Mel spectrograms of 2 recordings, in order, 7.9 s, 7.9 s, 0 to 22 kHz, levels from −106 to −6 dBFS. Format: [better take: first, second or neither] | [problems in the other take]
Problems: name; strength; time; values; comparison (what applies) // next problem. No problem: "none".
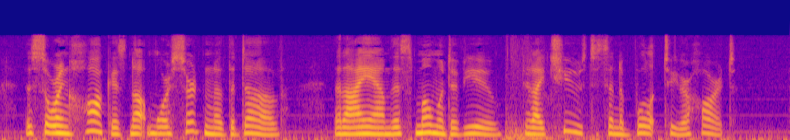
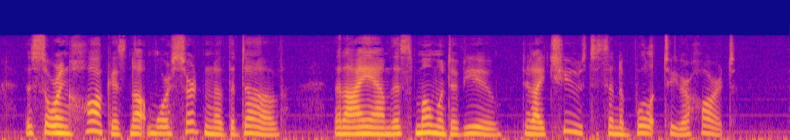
second | background sound (Boom); 18 dB below the speech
